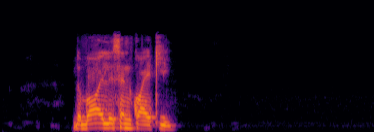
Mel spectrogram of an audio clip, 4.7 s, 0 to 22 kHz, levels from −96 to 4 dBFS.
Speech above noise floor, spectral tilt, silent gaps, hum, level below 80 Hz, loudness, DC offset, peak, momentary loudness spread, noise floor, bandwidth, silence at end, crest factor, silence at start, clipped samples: 62 dB; -5 dB/octave; none; none; -68 dBFS; -24 LUFS; under 0.1%; -4 dBFS; 9 LU; -85 dBFS; 8 kHz; 2.5 s; 24 dB; 0.9 s; under 0.1%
